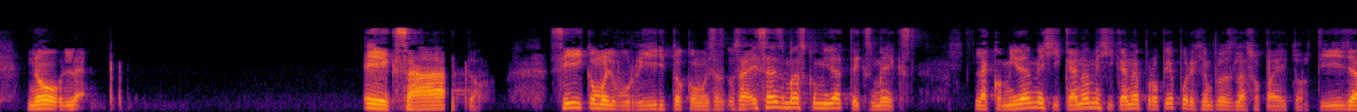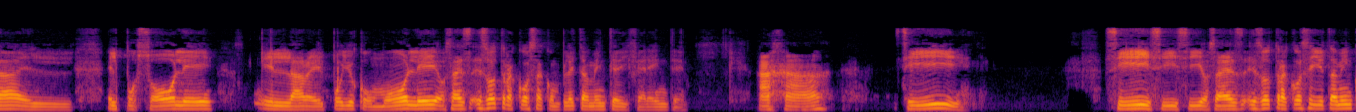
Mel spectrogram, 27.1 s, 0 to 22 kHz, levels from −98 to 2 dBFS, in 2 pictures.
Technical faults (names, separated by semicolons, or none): low-delay AAC compression; AAC frame loss with muting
